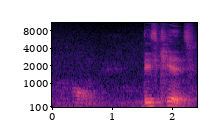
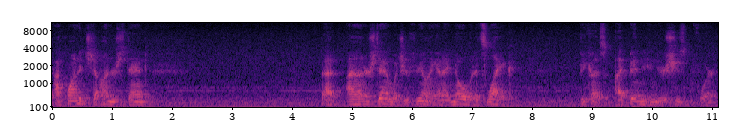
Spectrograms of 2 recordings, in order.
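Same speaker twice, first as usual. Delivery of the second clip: much softer, low and heartfelt; quiet confession; 6 semitones lower, 12 dB quieter than usual. Real, not acted. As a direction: speak gently, almost breaking. Confessing past pain to Oscar.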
